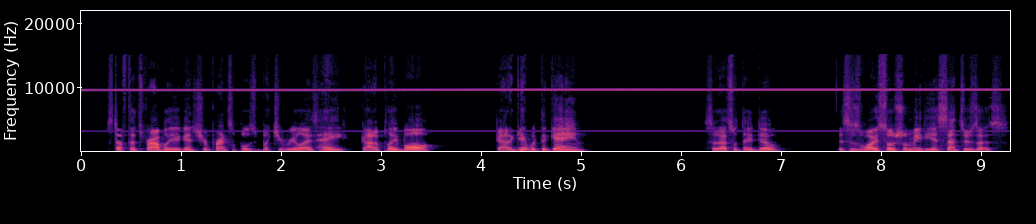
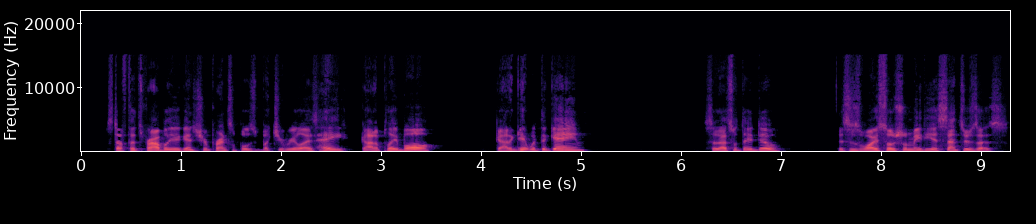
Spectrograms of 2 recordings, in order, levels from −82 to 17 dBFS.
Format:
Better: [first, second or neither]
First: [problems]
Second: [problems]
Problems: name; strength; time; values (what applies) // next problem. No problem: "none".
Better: second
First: high-pitched whine; noticeable; throughout; 9.5 kHz, 10 dB below the speech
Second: none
